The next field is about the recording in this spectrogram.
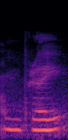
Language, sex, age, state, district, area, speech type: Bodo, female, 18-30, Assam, Kokrajhar, rural, spontaneous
